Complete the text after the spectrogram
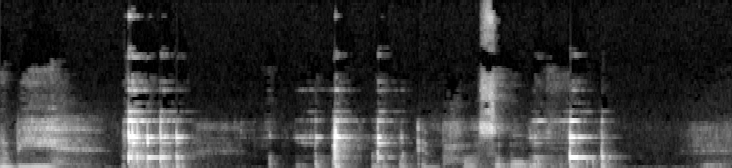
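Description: Metal parts clink and rattle as they are handled.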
